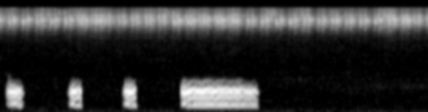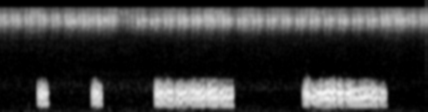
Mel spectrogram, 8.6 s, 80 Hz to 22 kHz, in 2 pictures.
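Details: Oak bush-cricket, Starnberg, Germany, 18 July 2023, heard via a Pettersson D 100 ultrasound detector: alternating groups of three quick short bursts followed by longer even buzzing rolls, repeated in a loose rhythm over a quiet background.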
